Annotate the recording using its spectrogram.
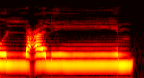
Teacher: کلمت العلیم میں عین کی ادائیگی حلق کے درمیان والے حصے سے ہے۔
